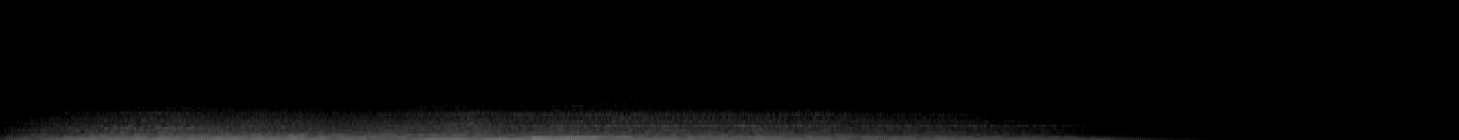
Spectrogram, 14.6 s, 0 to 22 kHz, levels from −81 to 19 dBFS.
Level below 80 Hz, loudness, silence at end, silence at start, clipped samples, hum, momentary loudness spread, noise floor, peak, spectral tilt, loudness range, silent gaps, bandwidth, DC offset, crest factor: -74 dBFS; -45 LUFS; 3.3 s; 0 s; under 0.1%; none; 14 LU; under -90 dBFS; -30 dBFS; -8 dB/octave; 14 LU; none; 7.6 kHz; under 0.1%; 16 dB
